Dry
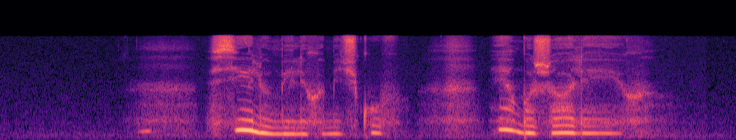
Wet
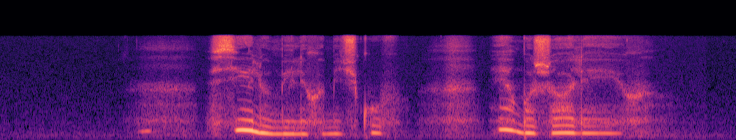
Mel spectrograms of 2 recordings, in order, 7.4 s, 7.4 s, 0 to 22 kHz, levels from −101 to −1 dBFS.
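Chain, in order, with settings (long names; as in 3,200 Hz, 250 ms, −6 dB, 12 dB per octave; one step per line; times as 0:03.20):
high-shelf EQ 5,600 Hz +7 dB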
